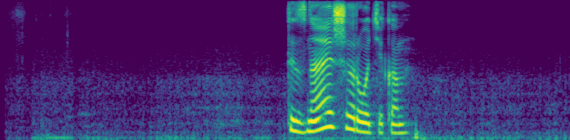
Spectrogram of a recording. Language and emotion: Russian, neutral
